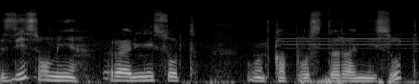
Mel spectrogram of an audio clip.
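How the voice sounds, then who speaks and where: A woman with a Tatar accent speaks at a very slow pace. Her pitch is fairly low. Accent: Tatar accent in Russian. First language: Tatar (speaking Russian). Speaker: gardening vlogger. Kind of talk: casual vlog.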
